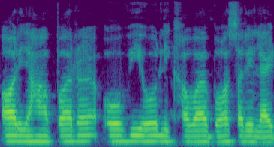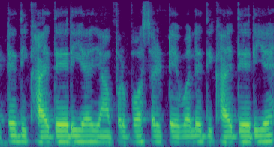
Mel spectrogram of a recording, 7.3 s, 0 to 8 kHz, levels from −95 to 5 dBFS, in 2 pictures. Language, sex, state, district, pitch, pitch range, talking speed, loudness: Hindi, male, Bihar, Katihar, 115 Hz, 115-120 Hz, 205 wpm, -19 LUFS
